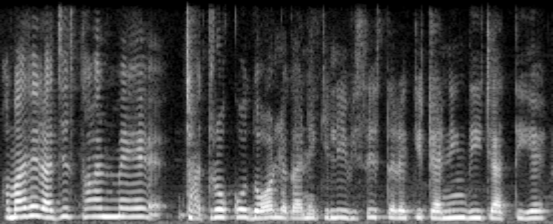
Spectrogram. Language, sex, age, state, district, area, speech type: Hindi, female, 60+, Rajasthan, Jodhpur, urban, spontaneous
